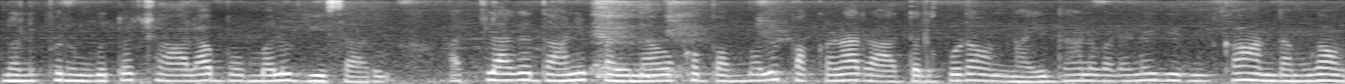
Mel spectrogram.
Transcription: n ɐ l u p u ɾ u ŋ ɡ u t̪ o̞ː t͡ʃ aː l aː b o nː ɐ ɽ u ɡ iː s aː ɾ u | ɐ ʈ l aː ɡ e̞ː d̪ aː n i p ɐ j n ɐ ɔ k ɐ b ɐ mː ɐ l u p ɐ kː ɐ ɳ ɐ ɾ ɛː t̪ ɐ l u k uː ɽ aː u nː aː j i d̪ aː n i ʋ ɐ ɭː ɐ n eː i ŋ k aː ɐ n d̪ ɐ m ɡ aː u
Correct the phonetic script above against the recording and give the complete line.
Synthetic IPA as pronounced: n ɐ l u p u ɾ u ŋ ɡ u t̪ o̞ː t͡ʃ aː l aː b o mː ɐ l u ɡ iː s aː ɾ u | ɐ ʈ l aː ɡ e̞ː d̪ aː n i p ɐ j n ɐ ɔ k ɐ b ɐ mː ɐ l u p ɐ kː ɐ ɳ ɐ ɾ aː t̪ ɐ l u k uː ɽ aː u nː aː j i d̪ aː n i ʋ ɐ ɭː ɐ n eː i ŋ k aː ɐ n d̪ ɐ m ɡ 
